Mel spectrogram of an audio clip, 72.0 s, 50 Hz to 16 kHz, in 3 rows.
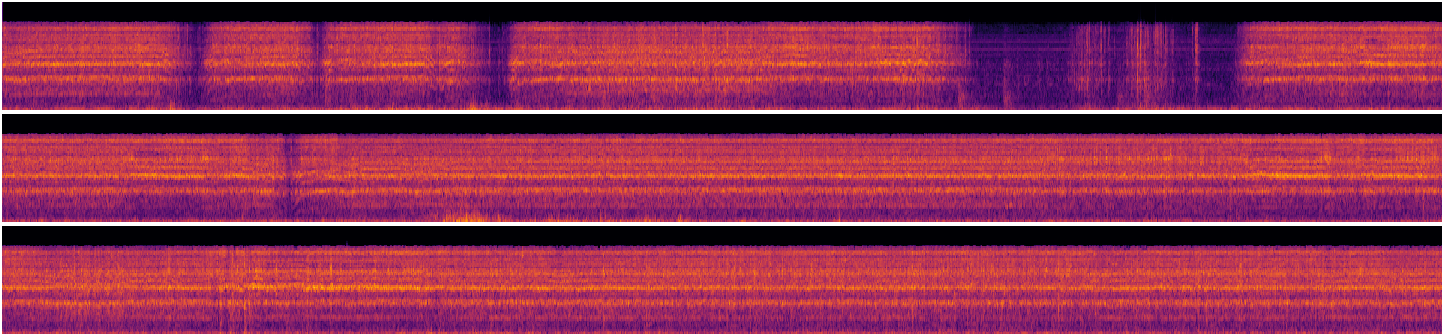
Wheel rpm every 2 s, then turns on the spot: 160, 100, 120, 120, 100, 160, 160, 120, 0, 20, 90, 160, 160, 160, 130, 160, 160, 160, 160, 160, 160, 160, 160, 160, 160, 160, 160, 160, 160, 160, 160, 160, 160, 160, 160, 160.
18-20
